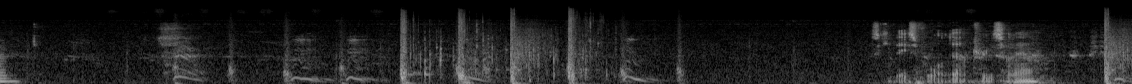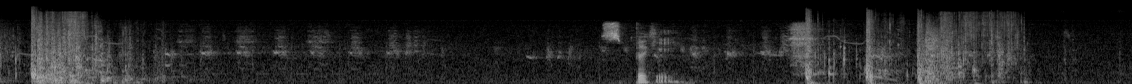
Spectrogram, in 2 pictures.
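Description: A stone hatchet chops and thuds against wood.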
